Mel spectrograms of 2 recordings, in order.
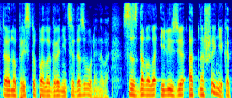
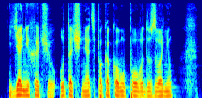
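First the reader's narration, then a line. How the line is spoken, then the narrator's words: Calm reply. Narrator (Russian): также спокойно ответила Камилла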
